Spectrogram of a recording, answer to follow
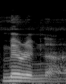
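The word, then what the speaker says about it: merimna (μέριμνα): Merimna, I guess, is the proper way to say it, merimna.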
